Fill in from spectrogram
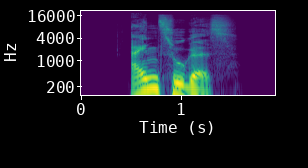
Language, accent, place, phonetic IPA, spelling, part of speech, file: German, Germany, Berlin, [ˈaɪ̯nˌt͡suːɡəs], Einzuges, noun, De-Einzuges.ogg
- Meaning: genitive singular of Einzug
